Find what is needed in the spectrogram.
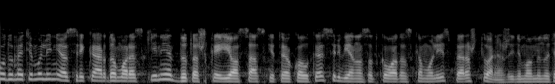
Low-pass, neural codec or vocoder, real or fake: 5.4 kHz; codec, 16 kHz, 16 kbps, FunCodec, trained on LibriTTS, 50 frames a second; fake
